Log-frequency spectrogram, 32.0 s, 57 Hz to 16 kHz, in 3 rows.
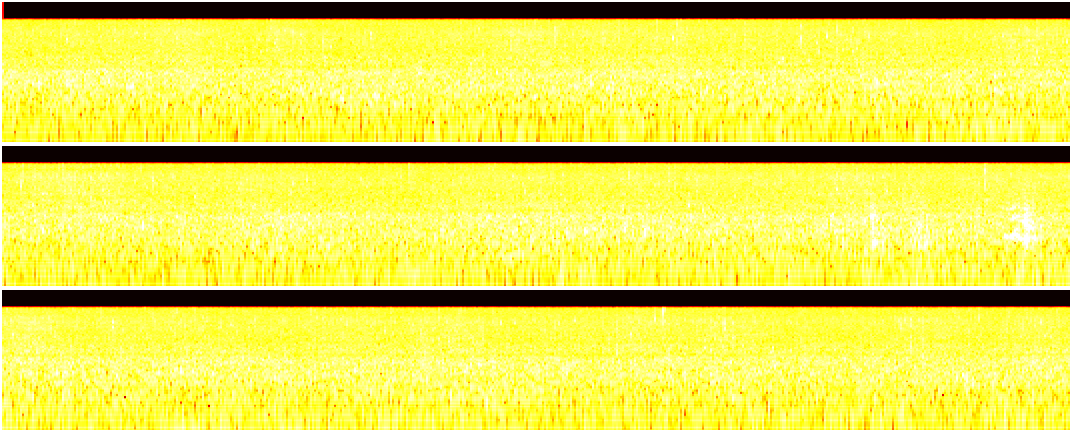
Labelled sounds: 20.7	20.9	croaking sound likely from a nearby submerged object, 1.2 to 1.5 kHz

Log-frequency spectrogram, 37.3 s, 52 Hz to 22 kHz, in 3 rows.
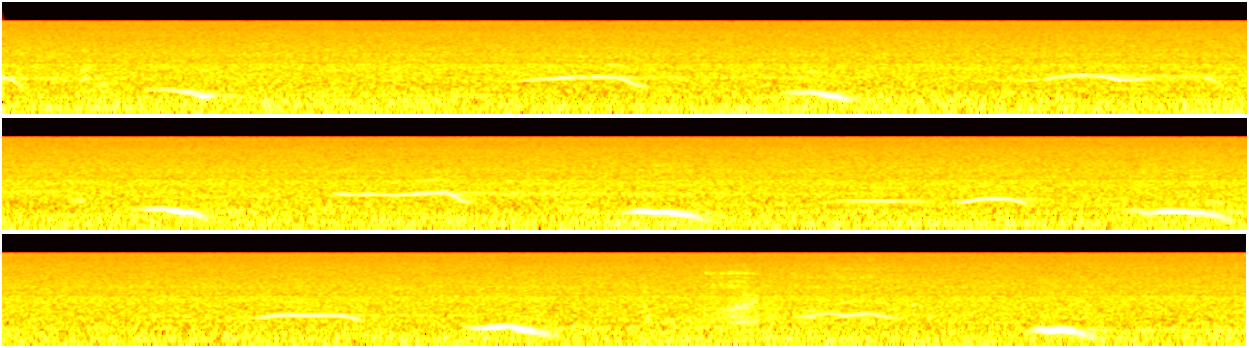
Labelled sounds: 32.1	32.4	humpback whale, 2.5 to 2.8 kHz

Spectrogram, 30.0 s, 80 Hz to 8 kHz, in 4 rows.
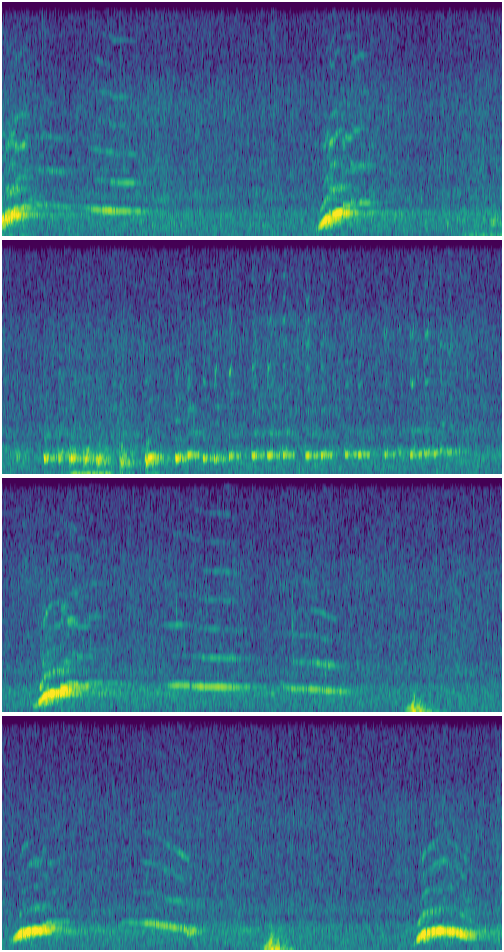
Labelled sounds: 0.0	2.1	humpback whale, 0.78 to 6.8 kHz
4.8	5.6	humpback whale, 0.78 to 6.3 kHz
8.3	8.6	humpback whale, 0.78 to 1.0 kHz
10.3	10.5	humpback whale, 0.78 to 0.88 kHz
15.6	16.5	humpback whale, 0.78 to 3.9 kHz
17.4	18.6	humpback whale, 0.88 to 7.8 kHz
19.3	20.2	humpback whale, 0.78 to 8.0 kHz
22.8	25.5	humpback whale, 0.78 to 3.7 kHz
28.7	29.4	humpback whale, 0.78 to 3.8 kHz

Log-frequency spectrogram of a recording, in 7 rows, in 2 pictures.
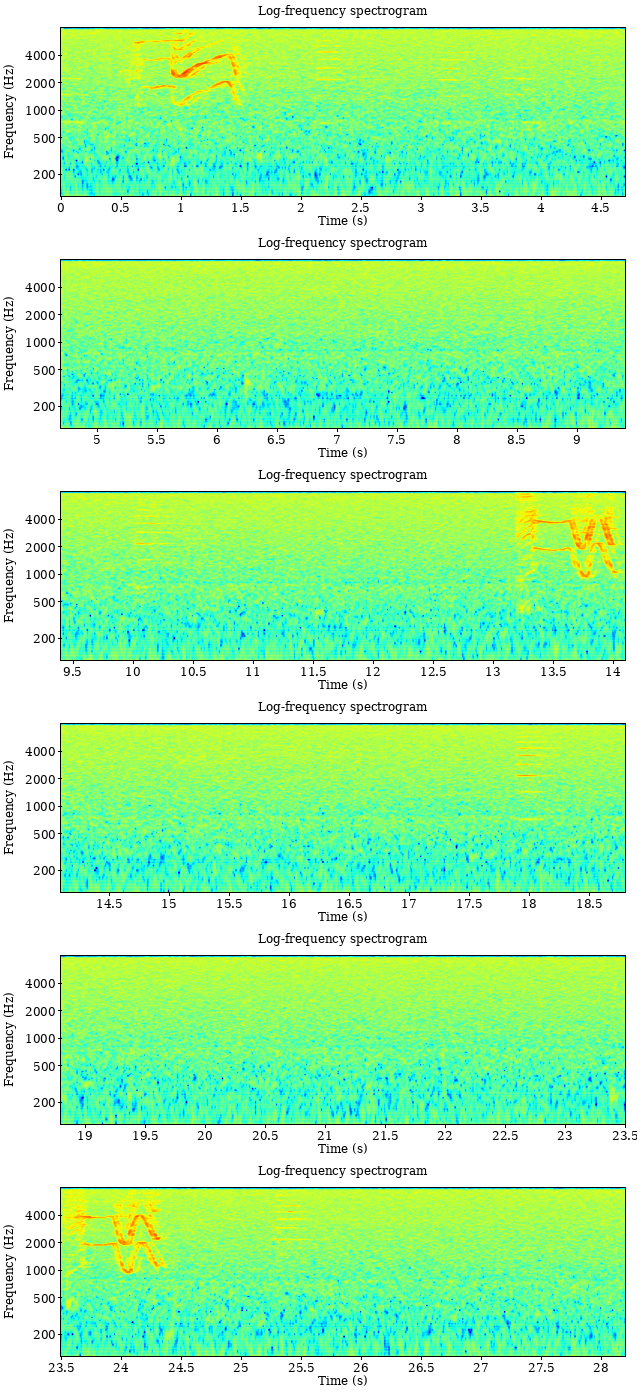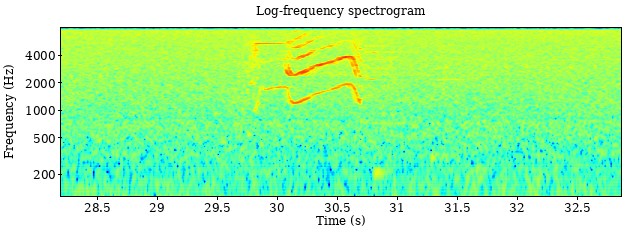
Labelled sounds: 0.6	1.5	killer whale, northern resident, G clan, 1.1 to 6.1 kHz
2.1	2.4	killer whale, northern resident, G clan, 2.1 to 2.3 kHz
3.7	3.9	killer whale, northern resident, G clan, call N24ii, 2.1 to 2.3 kHz
10.0	10.3	killer whale, northern resident, G clan, call N24ii, 2.8 to 4.4 kHz
13.2	14.1	killer whale, northern resident, G clan, GG subclan, 0.86 to 4.0 kHz
17.9	18.2	killer whale, northern resident, G clan, call N24ii, 2.8 to 4.4 kHz
23.5	24.4	killer whale, northern resident, G clan, GG subclan, 0.90 to 5.2 kHz
25.2	25.6	killer whale, northern resident, G clan, call N24ii, 2.1 to 4.4 kHz
29.8	30.7	killer whale, northern resident, G clan, GG subclan, call N29, 1.1 to 5.8 kHz

